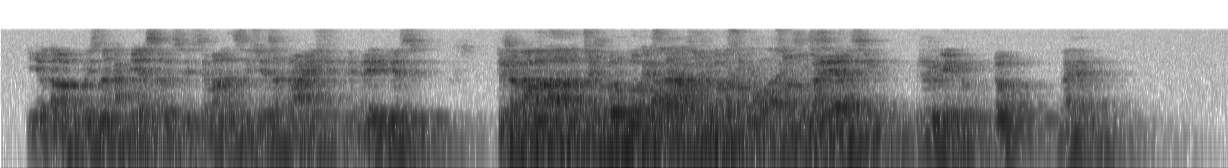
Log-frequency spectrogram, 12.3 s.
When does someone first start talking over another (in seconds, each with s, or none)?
6.3 s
